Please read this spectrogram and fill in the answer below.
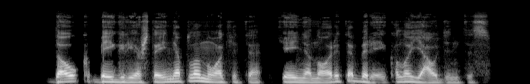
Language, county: Lithuanian, Vilnius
